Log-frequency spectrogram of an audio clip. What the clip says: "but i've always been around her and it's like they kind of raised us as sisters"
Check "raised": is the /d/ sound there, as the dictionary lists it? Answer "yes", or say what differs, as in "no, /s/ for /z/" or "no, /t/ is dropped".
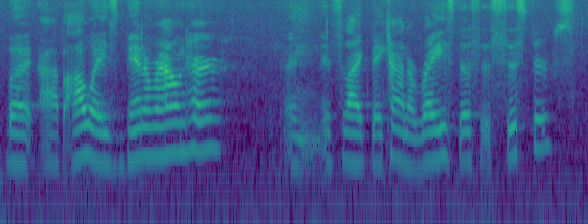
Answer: yes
